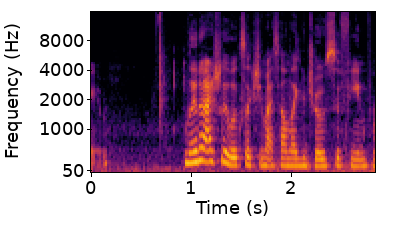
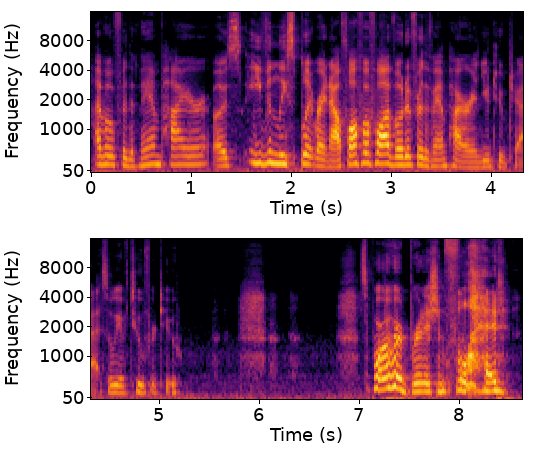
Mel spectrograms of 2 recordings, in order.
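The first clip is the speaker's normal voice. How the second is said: normal talking voice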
